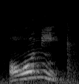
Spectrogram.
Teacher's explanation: 얼다 같은 경우에 얼다에 니가 붙으면 얼리가 아니라 어니 이런 식으로 리을이 탈락이 돼버립니다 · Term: 리을 탈락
